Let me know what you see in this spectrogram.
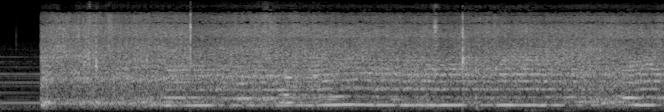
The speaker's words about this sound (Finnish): Joo. Tuommoista ääntä. Ja se on vastaava ollut myös Helsingissä, eli tämmöistä isoa niin kuin jotain metallista laitetta revittäisi ympäri pihoja, kaikuu.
